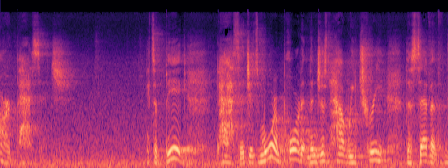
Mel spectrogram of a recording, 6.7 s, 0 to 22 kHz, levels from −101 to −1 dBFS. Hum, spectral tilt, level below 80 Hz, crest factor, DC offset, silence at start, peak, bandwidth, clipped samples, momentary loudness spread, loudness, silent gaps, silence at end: none; -5 dB/octave; -38 dBFS; 16 dB; under 0.1%; 0 s; -2 dBFS; 16 kHz; under 0.1%; 18 LU; -18 LUFS; none; 0 s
